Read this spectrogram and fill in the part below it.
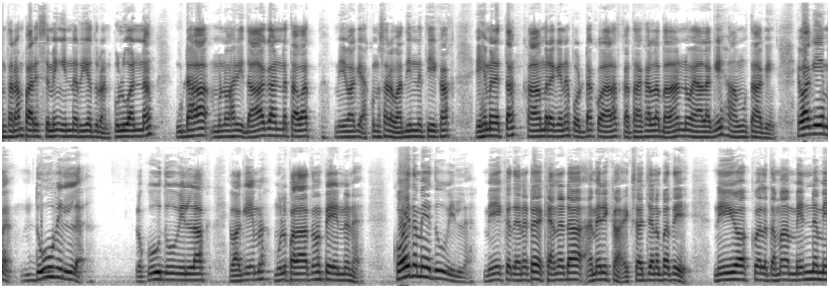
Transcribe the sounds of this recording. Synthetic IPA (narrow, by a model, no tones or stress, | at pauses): nt̪ɐɾampaɾisjəmeŋinːəɾijət̪uɾanpuluʋanːaŋ | uɖaɦamonoːɦaɾid̪aːɡanːət̪aʋat̪̚meːʋaɡeːɛkunusaɾəʋad̪inːet̪ijekak | eɦemənæt̪ːaŋkaːməɾəɡenəpoɖːakʋojaːlat̪̚kat̪aːkəɾəlabalanːəʋajaːlaɡeːɦaːmut̪aːɡḛŋeʋaɡeːməd̪uːʋilːə | lokuːd̪uːʋilːak | eʋaɡeːməmulupalaːt̪əməpenːənɛ̰ː | kojed̪əmeːd̪uːʋilːəmeːkəd̪ænəʈəkænəɖaːʔæ̰meɾika̰ːeksad͡ʒanəpət̪̬eː | niujorkːʋələt̪amaːmenːəme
